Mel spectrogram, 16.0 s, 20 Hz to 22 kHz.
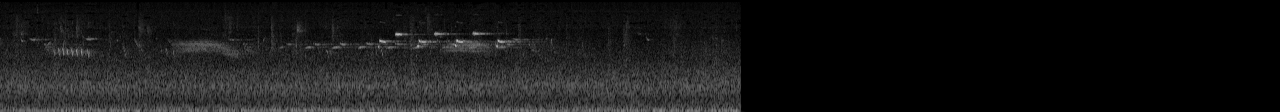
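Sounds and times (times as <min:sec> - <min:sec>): songbirds singing: 0:00.0 - 0:09.2
steady rain: 0:00.0 - 0:09.3.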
